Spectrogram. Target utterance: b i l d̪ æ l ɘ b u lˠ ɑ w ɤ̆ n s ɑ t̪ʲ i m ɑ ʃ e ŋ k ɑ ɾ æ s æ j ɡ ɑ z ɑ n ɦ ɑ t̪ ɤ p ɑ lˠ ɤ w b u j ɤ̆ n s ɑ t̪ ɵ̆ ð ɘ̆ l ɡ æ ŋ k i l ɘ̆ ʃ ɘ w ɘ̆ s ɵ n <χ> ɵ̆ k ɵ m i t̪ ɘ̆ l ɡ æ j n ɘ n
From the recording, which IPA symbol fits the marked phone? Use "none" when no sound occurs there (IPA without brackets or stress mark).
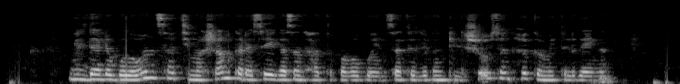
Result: h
